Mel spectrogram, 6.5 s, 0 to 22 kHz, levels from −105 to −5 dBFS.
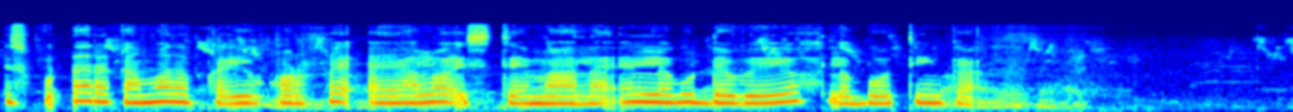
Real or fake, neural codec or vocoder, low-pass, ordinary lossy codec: fake; vocoder, 22.05 kHz, 80 mel bands, Vocos; 9.9 kHz; none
